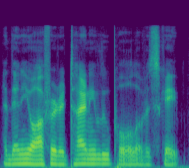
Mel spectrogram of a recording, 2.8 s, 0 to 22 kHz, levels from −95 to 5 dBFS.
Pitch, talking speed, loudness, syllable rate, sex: 105 Hz, 190 wpm, -18 LUFS, 6.1 syllables/s, male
